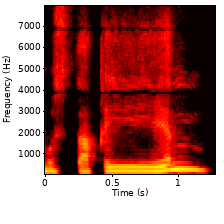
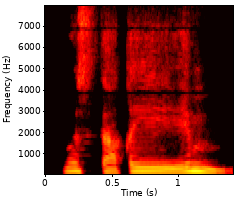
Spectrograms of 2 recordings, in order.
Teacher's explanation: Bukan mustaqin tapi mustaqim bibirnya rapat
